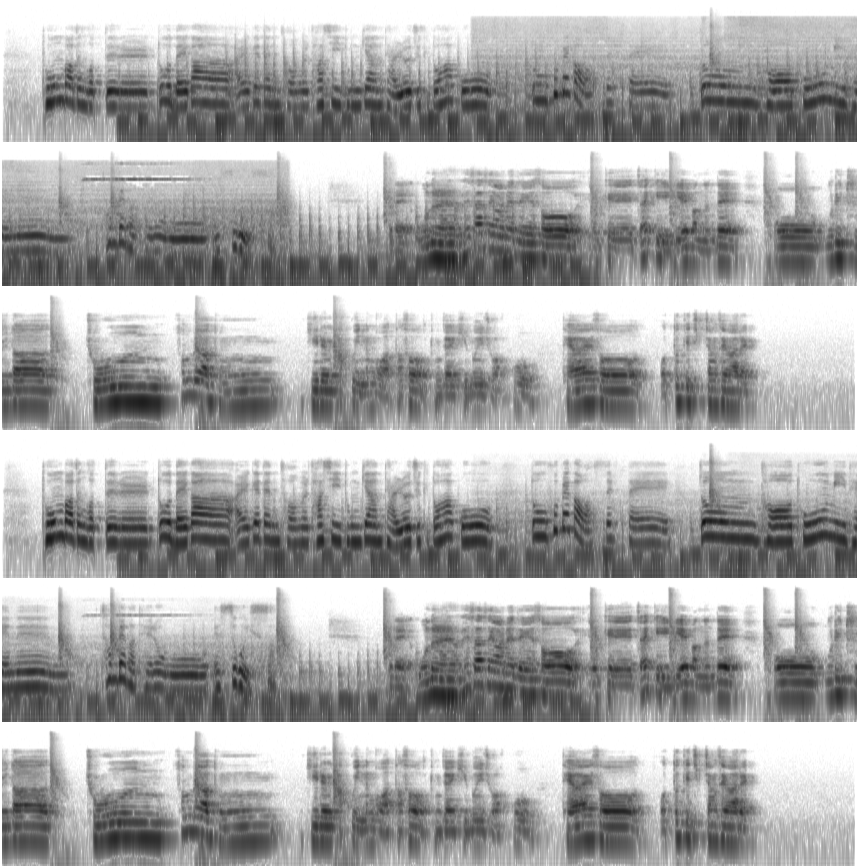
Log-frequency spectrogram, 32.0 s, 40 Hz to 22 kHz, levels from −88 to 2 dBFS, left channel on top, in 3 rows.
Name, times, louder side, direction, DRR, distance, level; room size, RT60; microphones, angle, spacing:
voice 1, 0.5-6.1 6.6-8.4 8.7-11.6 11.9-14.1, right 3 dB, 35° right, 0.5 m, -20 dB
sound 1, 1.4-18.2, left 3 dB, 40° left, 0.5 m, -29 dB
sound 2, 5.8-14.3, left 4 dB, 80° left, 0.6 m, -36 dB
sound 3, 8.8-9.7 11.4-12.9 14.1-14.7 15.4-16.1 18.0-18.4 19.0-19.4 20.2-21.0 22.0-22.4 23.8-24.4 25.5-25.9, right 5 dB, 60° right, 1.2 m, -37 dB
voice 2, 15.5-20.1 20.3-22.0 22.4-24.8 25.2-28.0 28.4-30.7, right 1 dB, 80° right, 1.6 m, -22 dB
13.5 x 11.5 x 3.3 m
head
